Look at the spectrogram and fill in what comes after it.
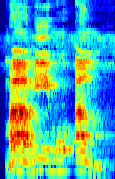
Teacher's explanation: pembacaan mim dalam keadaan jahr maknanya tidak boleh ada nafas yang keluar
